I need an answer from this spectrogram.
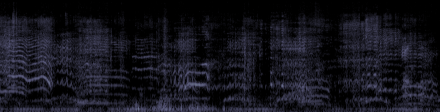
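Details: Several goats call together at a village goat farm near Pushkar in Rajasthan's Ajmer district, India. Their wavering, nasal bleats overlap and follow one another closely over a low hum and some farmyard thumps.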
